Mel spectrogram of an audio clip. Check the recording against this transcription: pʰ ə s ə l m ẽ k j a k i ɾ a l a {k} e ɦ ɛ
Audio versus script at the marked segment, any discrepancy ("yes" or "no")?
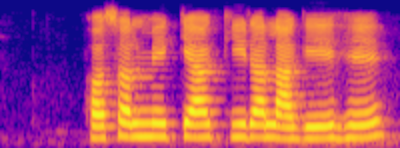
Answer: yes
